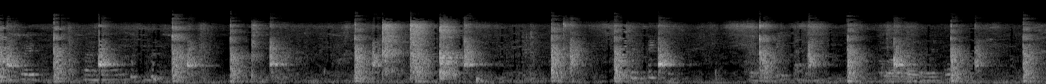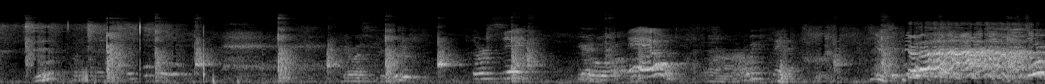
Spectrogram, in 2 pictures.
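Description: A ping-pong ball clicks sharply back and forth on a table and paddles.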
